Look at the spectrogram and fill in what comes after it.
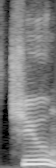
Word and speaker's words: Chu: Type in my name, Chris Chu. My last name is spelled C-H-U. Or you could find me on Instagram, who's Chris Chu, W-H-O-S, Chris Chu, C-H-U.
